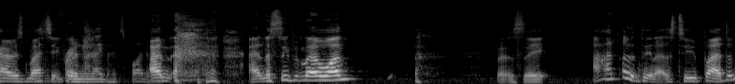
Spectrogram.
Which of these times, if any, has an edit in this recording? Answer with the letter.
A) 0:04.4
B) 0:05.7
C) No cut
C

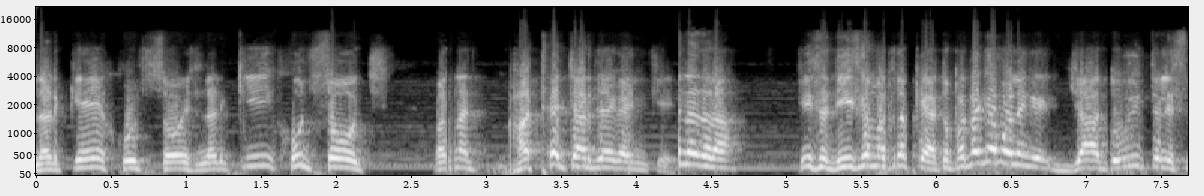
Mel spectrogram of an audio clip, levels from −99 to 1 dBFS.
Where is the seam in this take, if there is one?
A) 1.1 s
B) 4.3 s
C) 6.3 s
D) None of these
B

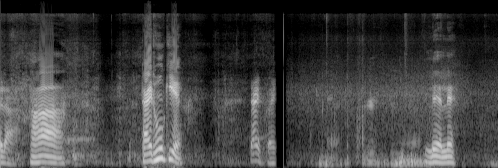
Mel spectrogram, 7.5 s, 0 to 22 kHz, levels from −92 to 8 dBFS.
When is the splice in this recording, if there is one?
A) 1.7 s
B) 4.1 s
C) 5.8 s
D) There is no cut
B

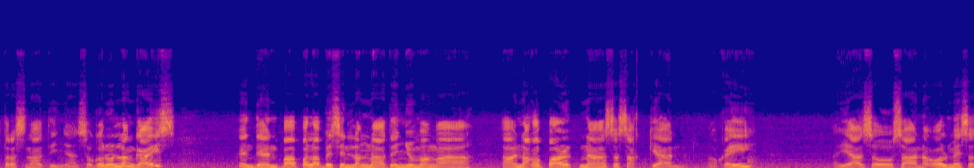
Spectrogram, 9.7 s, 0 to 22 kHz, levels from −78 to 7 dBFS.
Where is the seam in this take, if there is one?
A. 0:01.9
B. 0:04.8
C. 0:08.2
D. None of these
D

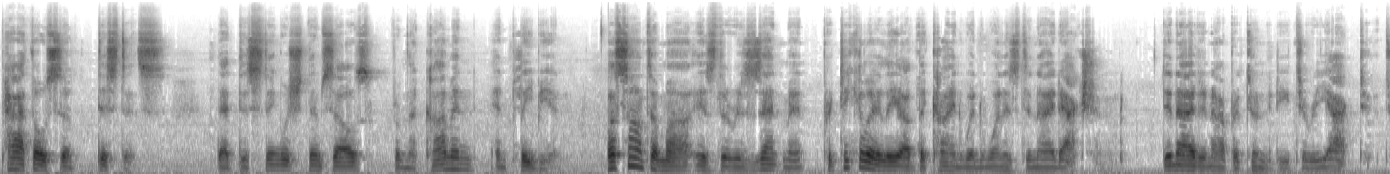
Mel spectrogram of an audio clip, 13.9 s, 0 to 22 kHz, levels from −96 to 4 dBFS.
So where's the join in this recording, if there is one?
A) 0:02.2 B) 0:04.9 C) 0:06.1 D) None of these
C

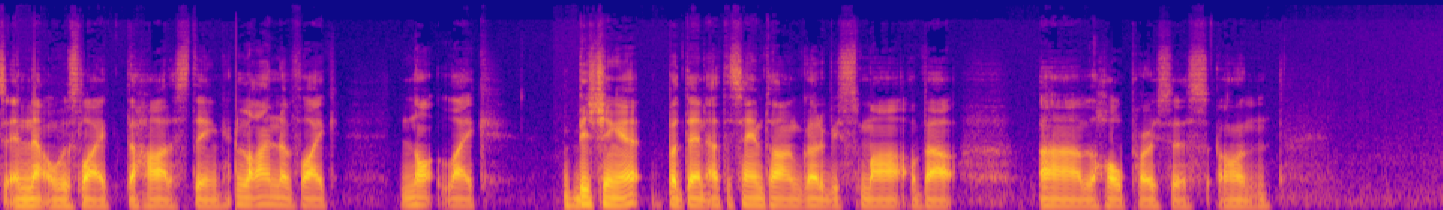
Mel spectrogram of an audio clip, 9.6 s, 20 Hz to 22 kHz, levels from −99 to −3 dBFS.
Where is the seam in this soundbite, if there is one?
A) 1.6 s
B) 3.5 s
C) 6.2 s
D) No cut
A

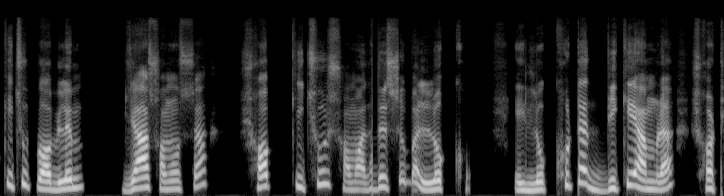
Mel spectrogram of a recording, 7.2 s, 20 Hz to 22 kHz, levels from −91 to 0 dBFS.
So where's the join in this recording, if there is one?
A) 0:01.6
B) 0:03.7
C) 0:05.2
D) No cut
B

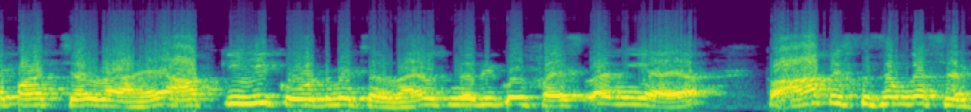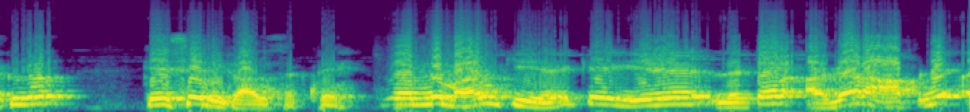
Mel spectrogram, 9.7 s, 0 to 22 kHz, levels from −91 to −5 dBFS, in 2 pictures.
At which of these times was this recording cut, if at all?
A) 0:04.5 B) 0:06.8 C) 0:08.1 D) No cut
B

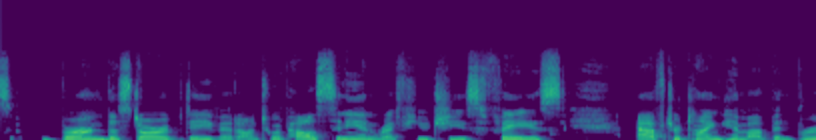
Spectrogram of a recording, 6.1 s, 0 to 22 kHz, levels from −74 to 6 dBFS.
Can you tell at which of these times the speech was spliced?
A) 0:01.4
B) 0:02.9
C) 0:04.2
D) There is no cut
D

